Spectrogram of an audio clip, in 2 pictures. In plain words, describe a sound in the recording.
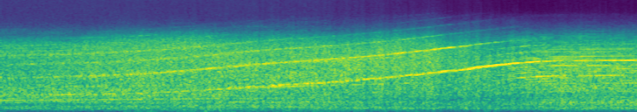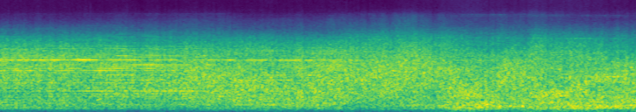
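Jet engines spool up with a rising whine, then hold a loud, steady roar.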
